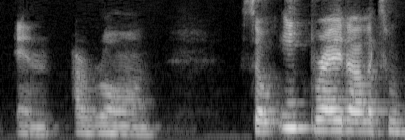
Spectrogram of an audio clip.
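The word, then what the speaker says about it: arán: good morning so the word for bread is a wrong a wrong ar a with an accent and a ron so eat bread alex would be a ron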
